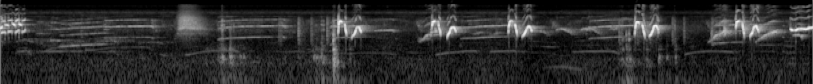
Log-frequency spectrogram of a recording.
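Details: Actively singing oriental magpie-robin, its song used to make other magpie-robins agitated and fan their tails: clear, varied whistled phrases, high slurred notes and lower drawn-out whistles, repeated in quick bursts about every second.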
